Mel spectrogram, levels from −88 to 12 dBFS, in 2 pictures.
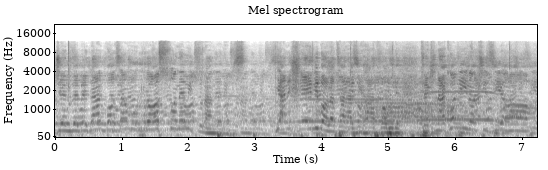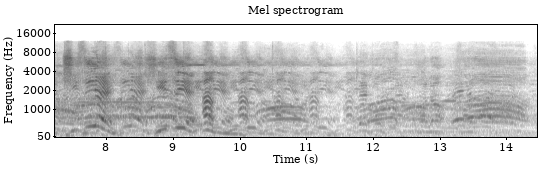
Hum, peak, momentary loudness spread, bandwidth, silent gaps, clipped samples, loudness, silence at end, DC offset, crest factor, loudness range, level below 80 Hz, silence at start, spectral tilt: none; -8 dBFS; 18 LU; 12 kHz; none; under 0.1%; -26 LUFS; 0 s; under 0.1%; 22 dB; 14 LU; -48 dBFS; 0 s; -1.5 dB/octave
